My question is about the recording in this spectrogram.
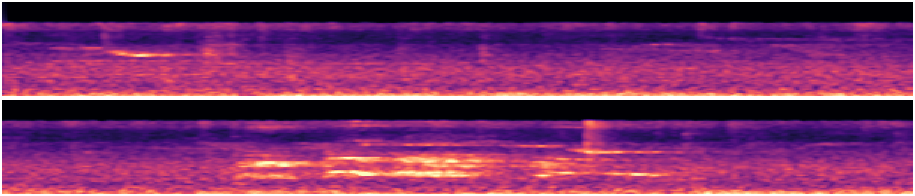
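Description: A rooster crows once, about four seconds in, for about a second, over a steady low hum. A few short high chirps come before and after it.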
